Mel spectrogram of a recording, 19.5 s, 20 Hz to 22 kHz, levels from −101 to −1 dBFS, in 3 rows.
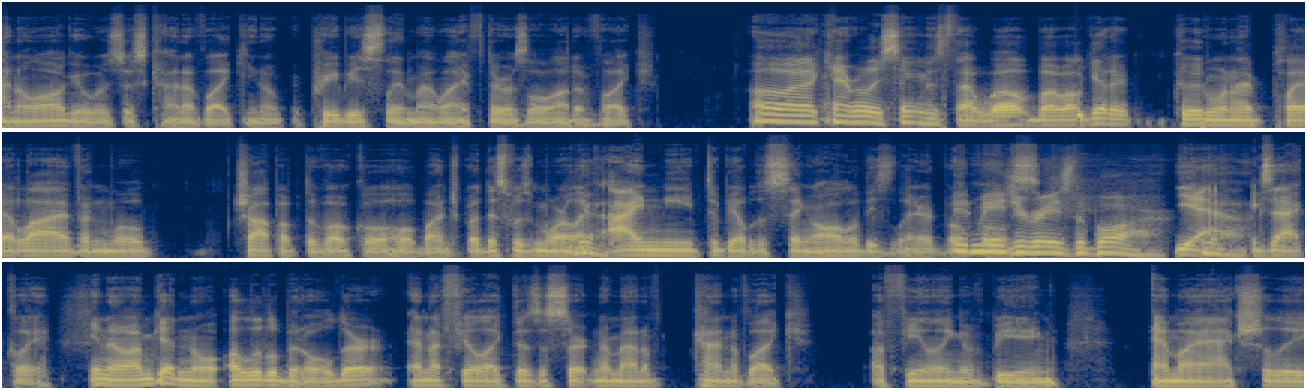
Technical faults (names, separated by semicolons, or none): repeated packet loss (robotic sound)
